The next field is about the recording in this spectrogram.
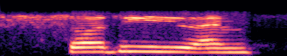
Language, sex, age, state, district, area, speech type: Telugu, female, 30-45, Telangana, Peddapalli, urban, conversation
